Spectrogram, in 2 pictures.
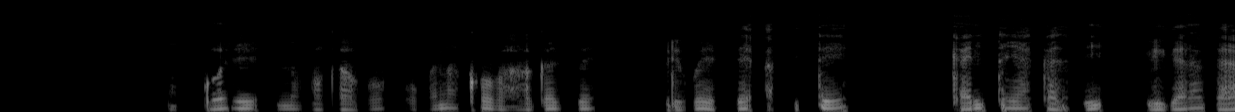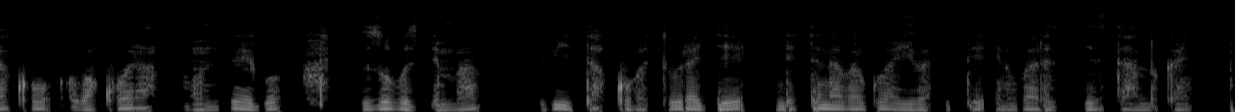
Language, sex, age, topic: Kinyarwanda, female, 18-24, health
